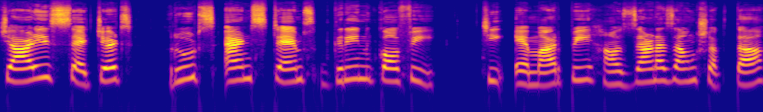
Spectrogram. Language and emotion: Goan Konkani, neutral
